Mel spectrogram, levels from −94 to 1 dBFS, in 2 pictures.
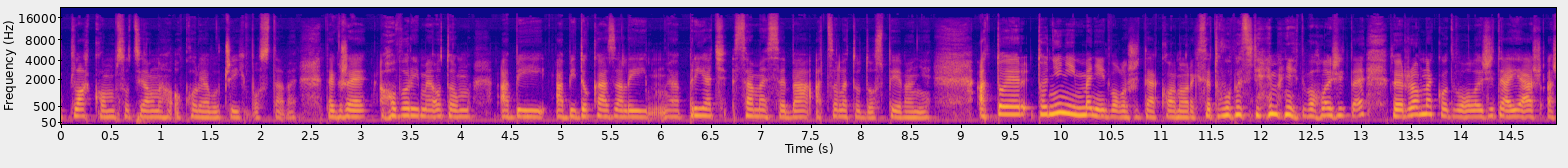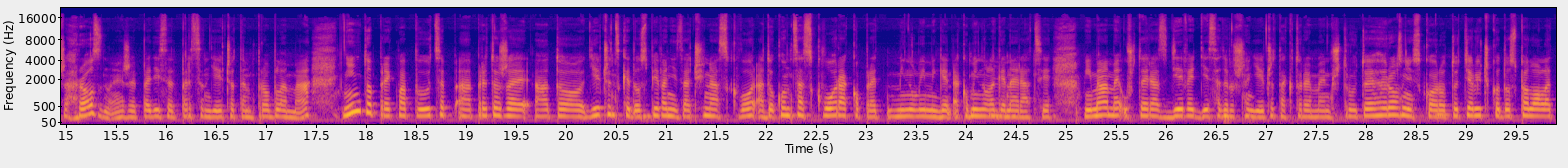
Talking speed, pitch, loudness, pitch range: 175 wpm, 195 Hz, -25 LUFS, 180-210 Hz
